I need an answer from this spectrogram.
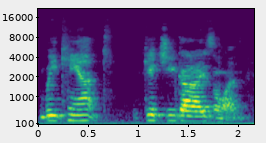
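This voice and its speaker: A Texan woman with a matching accent hosts a casual live stream, chatty and folksy, calling people honey and y'all. Her voice is lowish and slow, with a little hiss or hum, recorded far from the mic in an echoey room.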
